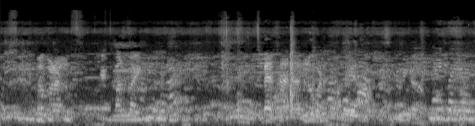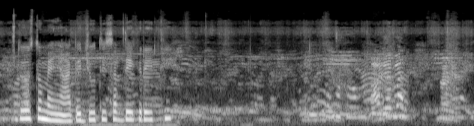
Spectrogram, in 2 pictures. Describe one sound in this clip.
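Women talk nearby.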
